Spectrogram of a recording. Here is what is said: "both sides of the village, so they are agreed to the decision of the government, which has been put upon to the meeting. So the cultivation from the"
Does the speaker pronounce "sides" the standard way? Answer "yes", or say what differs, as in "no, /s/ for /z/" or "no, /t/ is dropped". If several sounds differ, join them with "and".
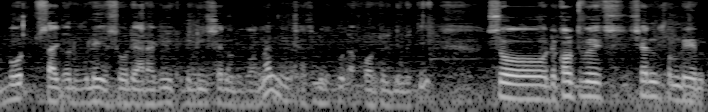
no, /z/ is dropped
